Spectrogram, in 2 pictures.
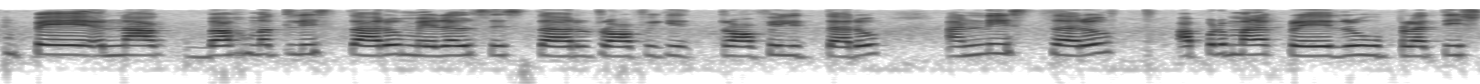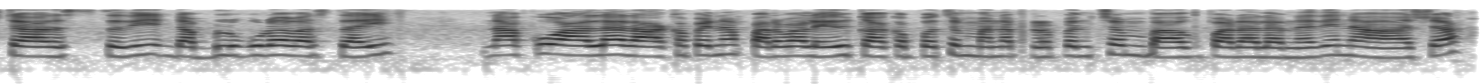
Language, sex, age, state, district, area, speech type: Telugu, female, 45-60, Andhra Pradesh, Srikakulam, urban, spontaneous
